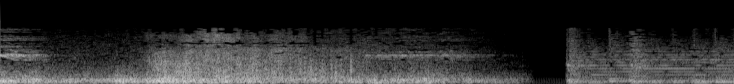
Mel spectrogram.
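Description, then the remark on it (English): A loud, steady roar of storm wind with a deep low rumble. It cuts out abruptly for a moment, then the rushing noise returns with faint tonal hums mixed in. “I think a storm's coming.”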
